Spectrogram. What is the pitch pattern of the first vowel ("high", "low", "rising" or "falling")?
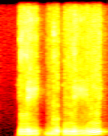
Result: low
